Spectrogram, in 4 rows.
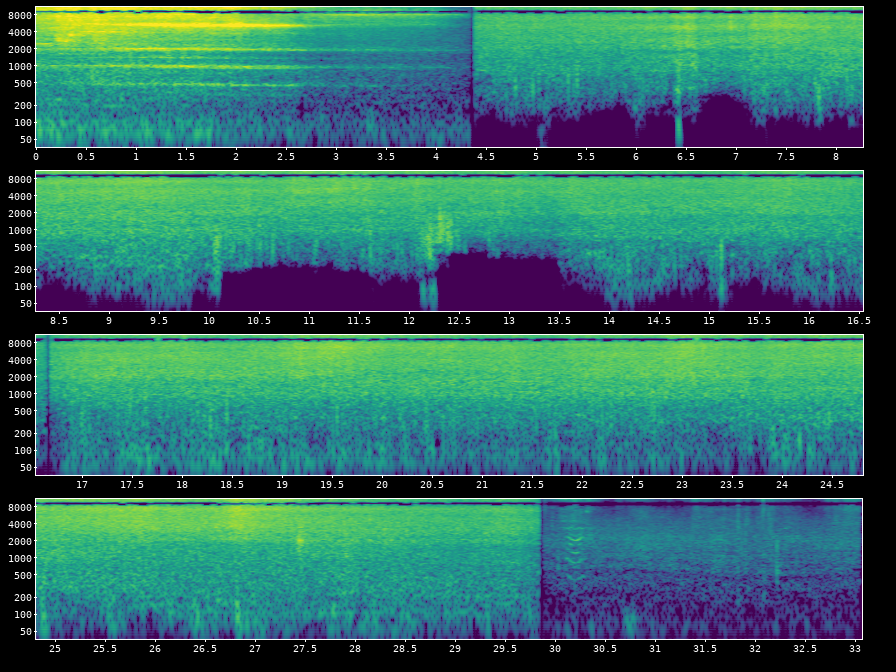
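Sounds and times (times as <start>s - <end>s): sea surf breaking on beach: 4.4s - 29.9s
wind buffeting microphone: 13.9s - 29.8s.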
